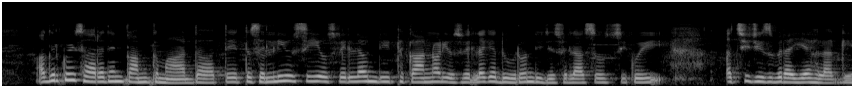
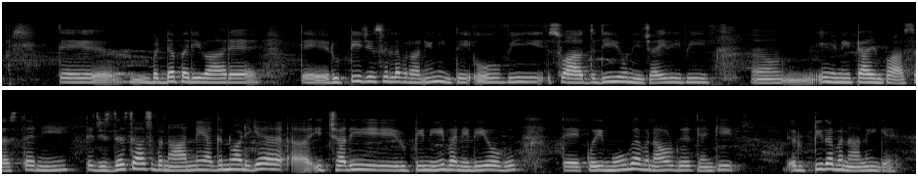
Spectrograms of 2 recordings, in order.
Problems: constant background noise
